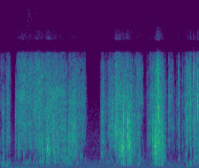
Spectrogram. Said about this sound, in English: Sorry, turning the page.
